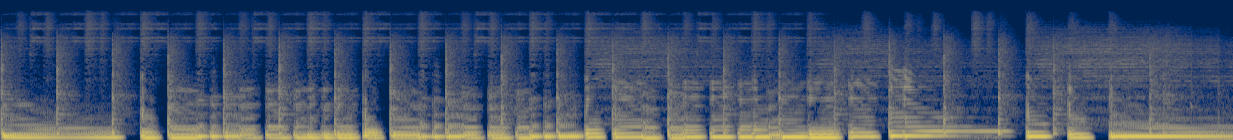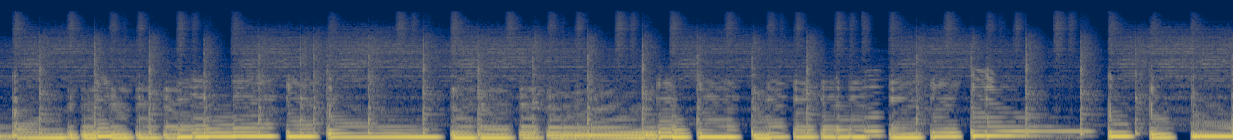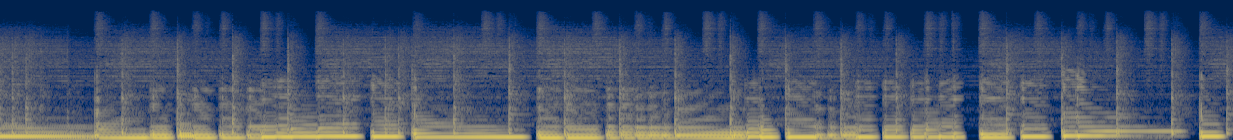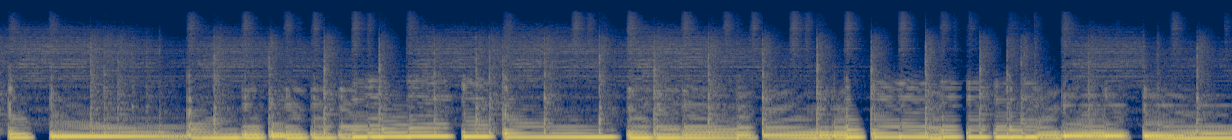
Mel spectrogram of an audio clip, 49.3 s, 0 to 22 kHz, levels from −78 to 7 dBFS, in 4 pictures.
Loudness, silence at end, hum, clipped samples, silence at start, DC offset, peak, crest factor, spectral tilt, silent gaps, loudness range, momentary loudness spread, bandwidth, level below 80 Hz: -12 LUFS; 0 s; none; under 0.1%; 0 s; under 0.1%; 0 dBFS; 10 dB; -8 dB/octave; none; 2 LU; 6 LU; 12 kHz; -20 dBFS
